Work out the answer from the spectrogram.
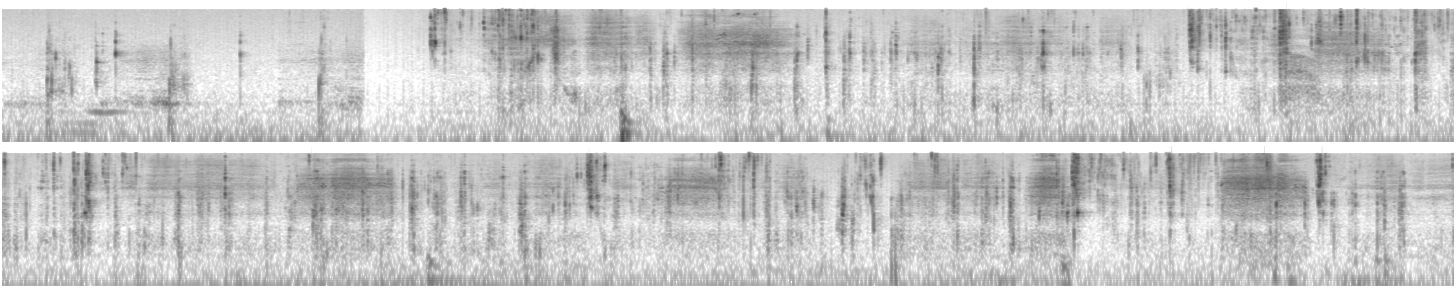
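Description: Close-miked biting and chewing of sauced chicken wings: many short crunches and mouth clicks coming in bursts a second or so apart, with a brief lull about four seconds in.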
